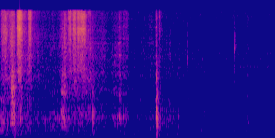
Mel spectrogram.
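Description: Faint rubbing and scraping of hands on a cardboard toy box as it is handled and turned over, with one sharp tap a little over two seconds in.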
